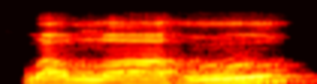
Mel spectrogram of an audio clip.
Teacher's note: Allahnya dibaca tebal karena huruf di depannya harokatnya fathah.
